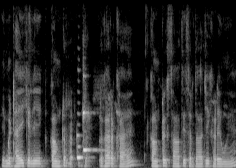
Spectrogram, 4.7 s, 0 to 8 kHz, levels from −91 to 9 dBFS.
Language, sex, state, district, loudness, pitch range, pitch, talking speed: Hindi, male, Chandigarh, Chandigarh, -18 LUFS, 115-130 Hz, 120 Hz, 240 wpm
